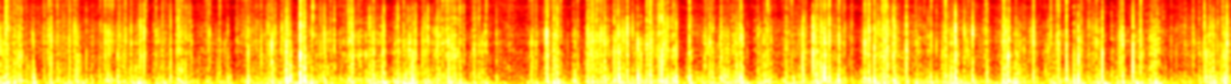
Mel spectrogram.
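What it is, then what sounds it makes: Plastic rhinestone sticker sheet. Long nails scratch and tap a thin clear plastic strip covered in pink flower rhinestone stickers. The result is a dense run of quick, crackly clicks and scratchy rasps across a broad range from low to bright, with a brief quieter gap midway before the tapping resumes.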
